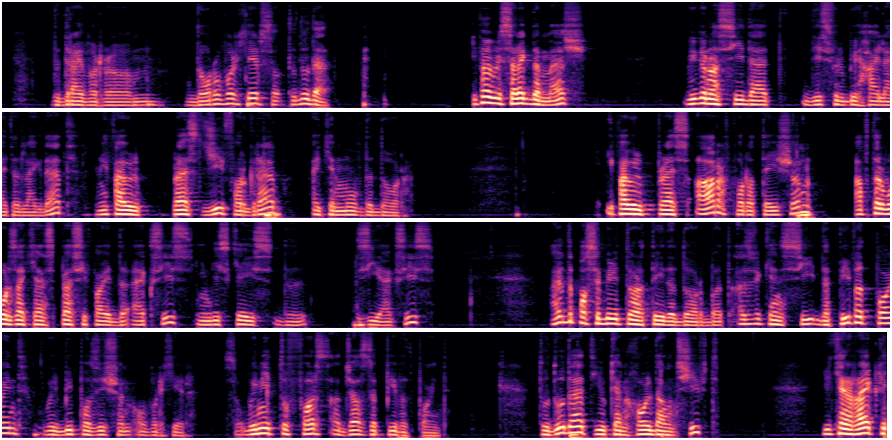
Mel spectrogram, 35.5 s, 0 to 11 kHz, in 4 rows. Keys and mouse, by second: 1.5-2.5 middle drag, 4.6 click, 11.5 g, 14.1 Escape, 16.9 r, 21.3 z, 27.1 Escape.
